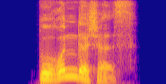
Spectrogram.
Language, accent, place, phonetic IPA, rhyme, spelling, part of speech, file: German, Germany, Berlin, [buˈʁʊndɪʃəs], -ʊndɪʃəs, burundisches, adjective, De-burundisches.ogg
- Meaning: strong/mixed nominative/accusative neuter singular of burundisch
